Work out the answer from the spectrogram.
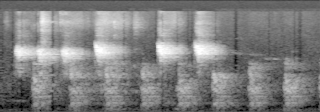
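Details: Sooty-headed bulbul, the yellow-and-black 'kutilang sutra' form, in a recording meant to train other birds: loud, sharp high chirps repeated about every half second, each with a rougher lower rasp after it.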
